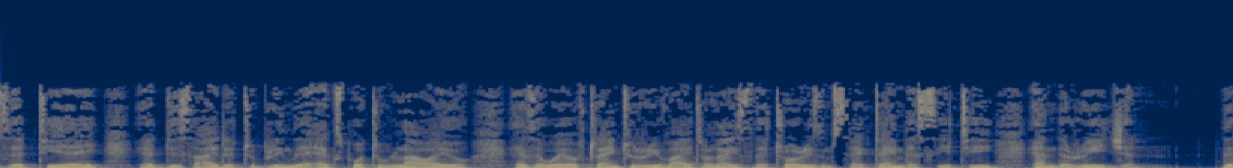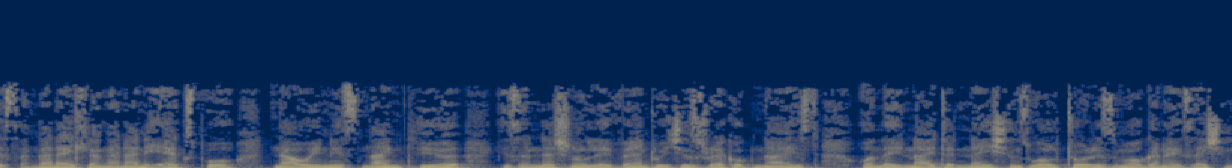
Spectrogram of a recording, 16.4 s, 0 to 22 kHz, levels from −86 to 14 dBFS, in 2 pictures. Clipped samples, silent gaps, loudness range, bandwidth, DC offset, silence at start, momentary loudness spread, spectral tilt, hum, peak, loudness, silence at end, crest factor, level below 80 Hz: under 0.1%; none; 2 LU; 11.5 kHz; under 0.1%; 0 s; 5 LU; -6 dB/octave; none; -8 dBFS; -22 LUFS; 0 s; 14 dB; -46 dBFS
